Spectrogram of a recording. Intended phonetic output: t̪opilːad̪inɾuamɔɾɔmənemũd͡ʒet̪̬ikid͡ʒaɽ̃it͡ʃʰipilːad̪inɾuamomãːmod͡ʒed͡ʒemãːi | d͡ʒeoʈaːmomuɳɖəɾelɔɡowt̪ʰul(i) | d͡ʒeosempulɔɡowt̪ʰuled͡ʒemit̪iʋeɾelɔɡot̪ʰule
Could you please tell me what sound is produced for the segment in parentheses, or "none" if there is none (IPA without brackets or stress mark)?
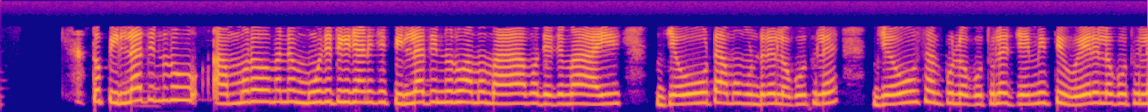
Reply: e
